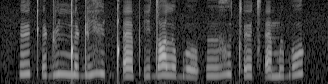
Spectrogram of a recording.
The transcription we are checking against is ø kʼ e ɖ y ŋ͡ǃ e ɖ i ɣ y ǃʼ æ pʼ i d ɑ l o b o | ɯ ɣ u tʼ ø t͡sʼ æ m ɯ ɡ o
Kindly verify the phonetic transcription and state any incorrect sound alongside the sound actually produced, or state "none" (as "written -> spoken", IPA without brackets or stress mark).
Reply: ɡ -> b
